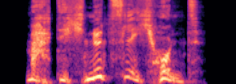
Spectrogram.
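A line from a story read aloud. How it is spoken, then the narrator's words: Angry hiss. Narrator (German): fauchte Nico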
